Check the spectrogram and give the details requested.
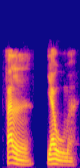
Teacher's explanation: Dari alif lam bertemu ya itu, lam sukun itu dibaca jelas. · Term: izhar qamariyah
